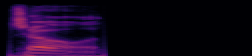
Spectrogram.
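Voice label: "zhou", Mandarin Chinese, neutral tone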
